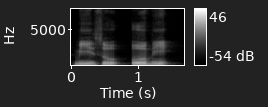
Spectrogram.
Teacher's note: Weirdly enough, it's accented Mizu-umi on the umi.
